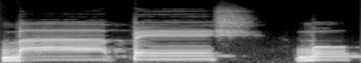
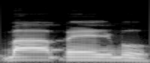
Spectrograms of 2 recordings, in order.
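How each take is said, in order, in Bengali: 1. b টা নরম, কোনো প্রতিধ্বনিময় ঝংকার নেই। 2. b টা জোরালো ও ভারী, প্রতিধ্বনিময় ঝংকার সহ। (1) "এমনটা যেন না হয়" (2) "এরকম যেন, মানে অর্থাৎ উচ্চারণের মধ্যে সর্বোচ্চ স্ট্রংলি আওয়াজটা আসবে"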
